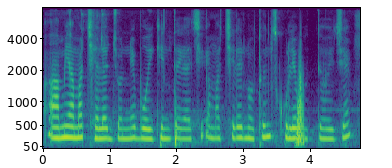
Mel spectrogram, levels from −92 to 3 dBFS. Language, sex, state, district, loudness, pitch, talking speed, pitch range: Bengali, female, West Bengal, North 24 Parganas, -16 LUFS, 220 Hz, 175 wpm, 215-235 Hz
